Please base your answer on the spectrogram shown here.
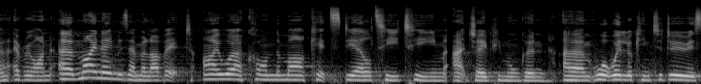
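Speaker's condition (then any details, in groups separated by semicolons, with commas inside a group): No condition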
